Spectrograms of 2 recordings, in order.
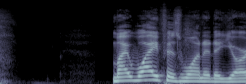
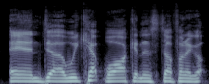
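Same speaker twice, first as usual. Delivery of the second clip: normal talking voice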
